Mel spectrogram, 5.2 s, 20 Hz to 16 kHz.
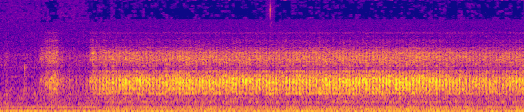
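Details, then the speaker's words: Canadian General Electric C701 console radio receiver on the bench, volume advanced and tuned toward 590: a steady raspy hiss with a low buzz and crackle, probably interference picked up by the antenna from the house rather than a radio fault. "now that's a typical interference noise i hear all the time in my shop getting close to 590."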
